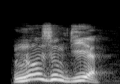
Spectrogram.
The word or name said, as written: nu'usum bia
